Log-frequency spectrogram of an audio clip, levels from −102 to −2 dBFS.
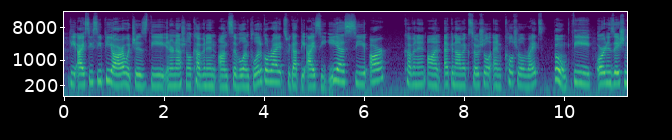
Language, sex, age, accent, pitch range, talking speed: English, female, 20-39, American, 200-250 Hz, 140 wpm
